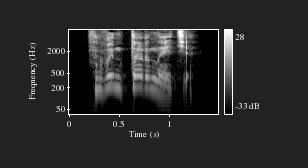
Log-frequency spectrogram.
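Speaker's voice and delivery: snide, sneering, sarcastic little jab. Narrator reads Agata retorting to Gleb: snide. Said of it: "ехидно заметила Агата".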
